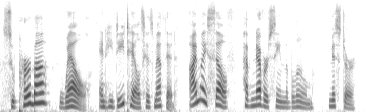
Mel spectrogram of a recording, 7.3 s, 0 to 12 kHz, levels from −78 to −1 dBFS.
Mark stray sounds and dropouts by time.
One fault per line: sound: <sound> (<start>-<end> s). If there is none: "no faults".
no faults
